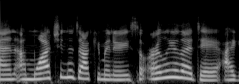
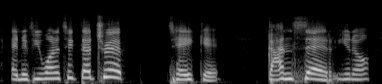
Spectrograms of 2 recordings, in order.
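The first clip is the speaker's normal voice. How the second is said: ordinary talk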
